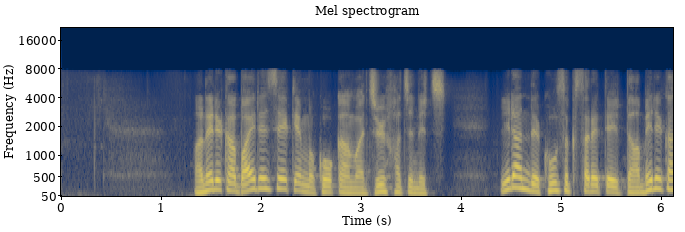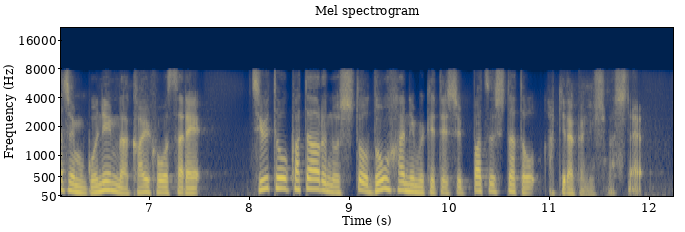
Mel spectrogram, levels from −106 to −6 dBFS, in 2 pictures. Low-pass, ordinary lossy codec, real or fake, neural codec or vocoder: none; none; fake; codec, 16 kHz, 1 kbps, X-Codec, HuBERT features, trained on balanced general audio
